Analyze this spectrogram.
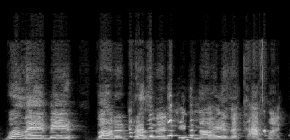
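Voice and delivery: hammed-up old mid-Atlantic news read; mid-Atlantic accent. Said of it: "this mid-Atlant-, Atlantic accent".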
